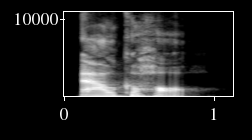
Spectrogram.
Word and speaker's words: alcohol: Alcohol. On what syllable did you clap, nod your head, snap your fingers? The first syllable, right?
